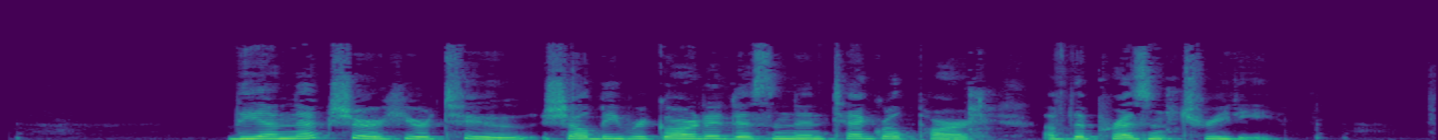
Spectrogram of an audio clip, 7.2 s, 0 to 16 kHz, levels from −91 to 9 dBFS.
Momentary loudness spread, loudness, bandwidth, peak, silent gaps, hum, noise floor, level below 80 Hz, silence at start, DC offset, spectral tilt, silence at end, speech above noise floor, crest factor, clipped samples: 6 LU; -24 LUFS; 10.5 kHz; -8 dBFS; none; none; -79 dBFS; -64 dBFS; 1.15 s; under 0.1%; -6.5 dB/octave; 0.85 s; 56 dB; 16 dB; under 0.1%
